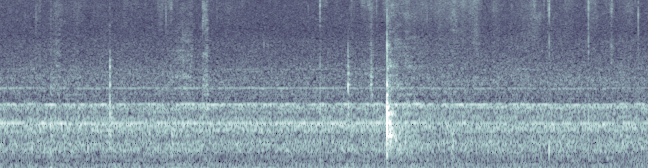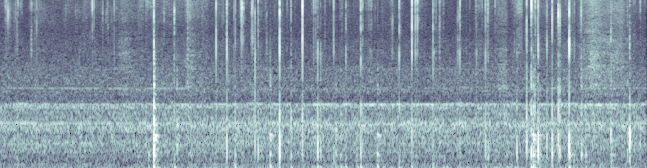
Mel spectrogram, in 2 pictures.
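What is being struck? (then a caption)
Soft vinyl monster toy figure. Long red-painted nails scratch and tap the textured body and spines of a medium grey, hollow, soft vinyl Godzilla monster figure held in both hands. A soft scratching texture sits over a steady low hum, broken by a single sharp tap near four seconds. From eight seconds on, the taps come quicker and more irregular as short, dry clicks.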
